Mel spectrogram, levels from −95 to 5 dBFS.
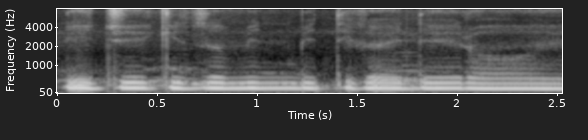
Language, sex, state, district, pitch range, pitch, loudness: Hindi, female, Arunachal Pradesh, Papum Pare, 185-190 Hz, 185 Hz, -16 LUFS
